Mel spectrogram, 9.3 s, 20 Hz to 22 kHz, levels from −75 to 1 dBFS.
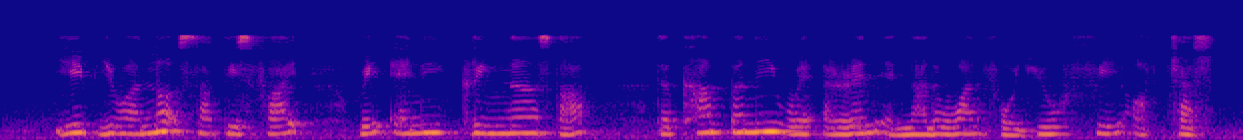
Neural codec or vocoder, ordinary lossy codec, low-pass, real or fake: none; none; none; real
